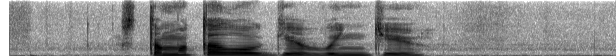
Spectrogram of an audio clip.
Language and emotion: Russian, neutral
